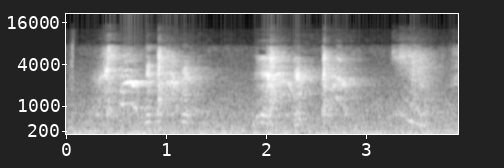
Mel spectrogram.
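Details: African grey parrot imitating a human cough and cold: several short, raspy, hissy cough-like bursts.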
